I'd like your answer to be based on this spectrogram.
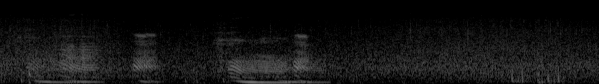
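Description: Steady video-game rain patters evenly throughout, with a few low, game-like tonal chimes and blips rising over it early on.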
